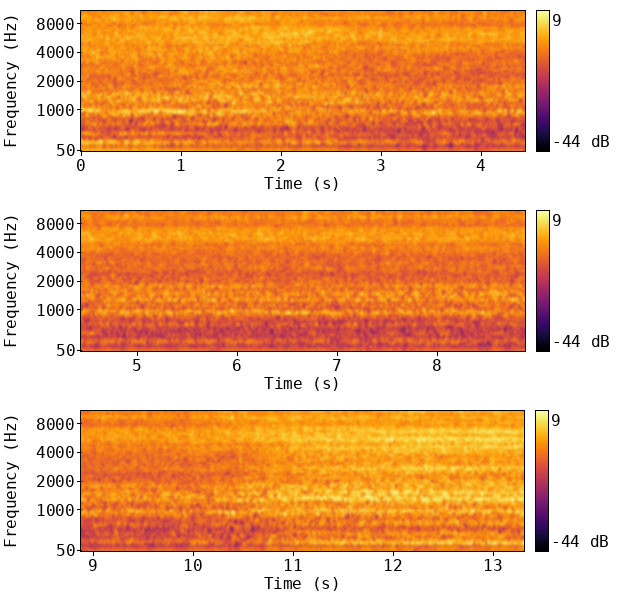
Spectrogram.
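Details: Porsche flat-six engine after full rebuild (bottom end reassembled after broken valve spring debris, collapsed chain tensioner, cam and rocker wear), test run on an engine stand: steady, even smooth idle, no knocks or misses; healthy.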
